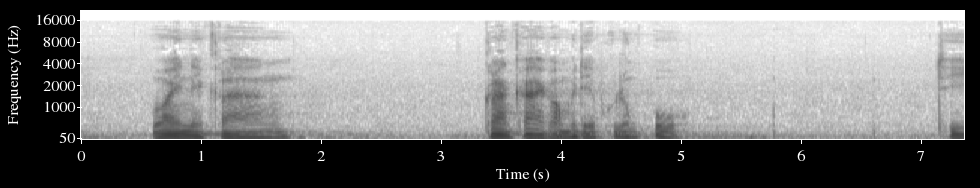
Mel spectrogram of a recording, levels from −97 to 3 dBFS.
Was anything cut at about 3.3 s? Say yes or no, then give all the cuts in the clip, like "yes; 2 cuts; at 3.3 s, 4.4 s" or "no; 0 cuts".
yes; 1 cut; at 3.3 s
